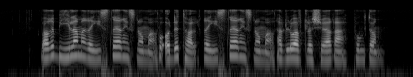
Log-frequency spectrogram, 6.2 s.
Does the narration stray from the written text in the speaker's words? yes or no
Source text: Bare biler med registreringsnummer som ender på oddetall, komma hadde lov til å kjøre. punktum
yes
